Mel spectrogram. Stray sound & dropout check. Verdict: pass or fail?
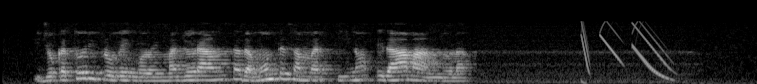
fail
